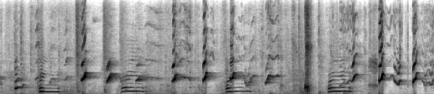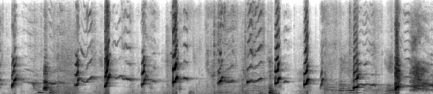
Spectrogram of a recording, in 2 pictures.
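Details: Pet dog greeting its owner on return after about ten minutes away, an excited greeting repeated each time. High whines and yelps in rapid bursts, some sliding down in pitch, roughly every half second, with brief human speech mixed in.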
